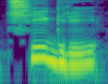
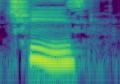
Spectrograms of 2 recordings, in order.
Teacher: two more familiar sounds that basically combine a sh or a j sound with a t or a d respectively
